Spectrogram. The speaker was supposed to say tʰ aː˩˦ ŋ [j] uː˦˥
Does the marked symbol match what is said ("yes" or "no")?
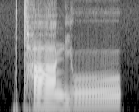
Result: yes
